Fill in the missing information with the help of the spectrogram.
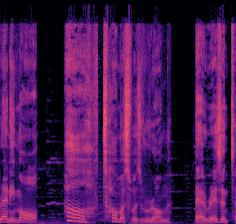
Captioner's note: sighs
